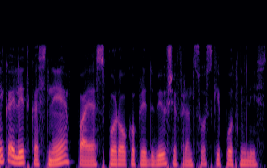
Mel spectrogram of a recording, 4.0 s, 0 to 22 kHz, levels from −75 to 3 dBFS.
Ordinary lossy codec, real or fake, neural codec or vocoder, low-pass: MP3, 48 kbps; real; none; 7.2 kHz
